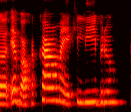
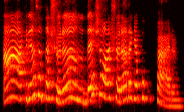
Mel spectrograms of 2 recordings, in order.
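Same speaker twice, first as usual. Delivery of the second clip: put-on raised, louder, brushing it off like an old-school grandparent; mock the old attitude of letting the child cry, a touch higher and louder; dismissive grandparents; 5 semitones higher, 4 dB louder than usual. Old-school grandparents waving off a crying child, dismissive and louder. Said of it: "daquela época de assim".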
